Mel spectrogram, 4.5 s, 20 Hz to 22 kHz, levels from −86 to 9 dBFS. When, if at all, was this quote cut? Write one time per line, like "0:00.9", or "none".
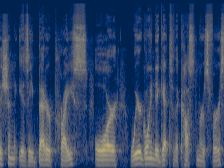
0:01.8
